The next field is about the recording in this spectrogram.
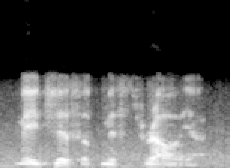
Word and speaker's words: Mages of Mistralia: And well, first of all, how do you pronounce the game? Mages of Mistralia? – Mages of Mistralia. – Okay. – Like Images of Australia, but you have to change some letter into that.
